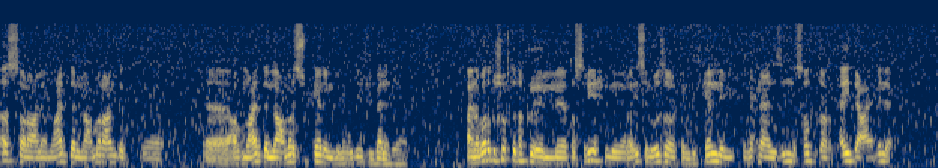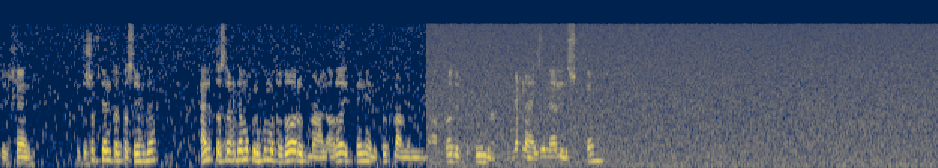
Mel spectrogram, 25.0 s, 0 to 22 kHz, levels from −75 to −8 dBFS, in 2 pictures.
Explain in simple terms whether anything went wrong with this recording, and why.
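From the start to about 18.2 seconds, the speech has overdone noise removal. A cleanup tool was set too strong. It stripped away quiet parts of the voice along with the room noise. The background breaks up into twinkling specks in the pauses.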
